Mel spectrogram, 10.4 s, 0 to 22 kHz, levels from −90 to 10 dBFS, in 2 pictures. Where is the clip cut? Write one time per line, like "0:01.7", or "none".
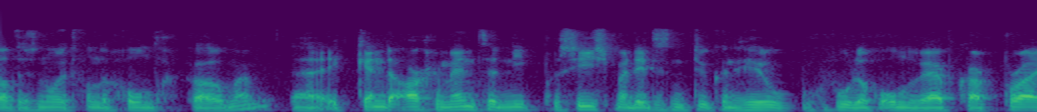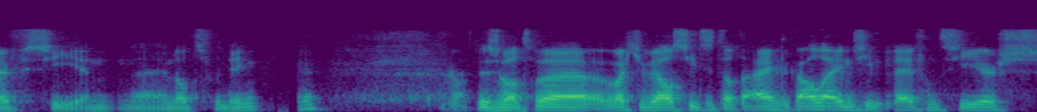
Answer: none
